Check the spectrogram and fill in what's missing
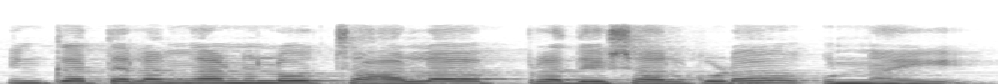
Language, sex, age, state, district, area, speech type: Telugu, female, 18-30, Telangana, Yadadri Bhuvanagiri, urban, spontaneous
